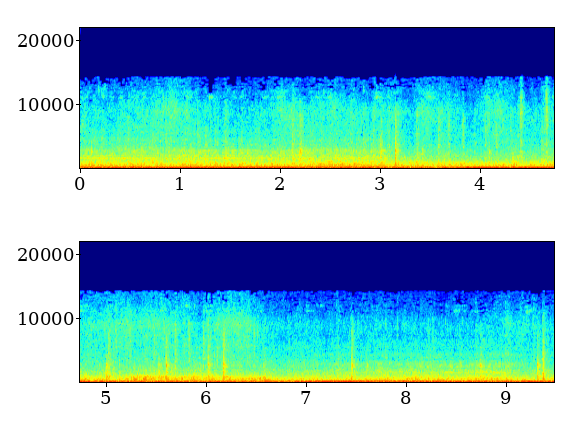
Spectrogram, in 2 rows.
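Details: 1987 GMC 1500 plow truck after ignition repair for warm-under-load misfire/stall: deep even rumble pulling steadily under load, no stumble or misfire, EST signal online; running strong and smooth.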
